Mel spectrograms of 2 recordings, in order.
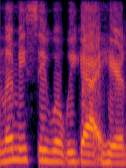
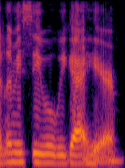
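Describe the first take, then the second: First: Said in the usual way. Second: A quick, lower aside while scanning comments; lower, quicker repeat. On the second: Real, not acted. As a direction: say it again lower and quicker, to yourself. Reading comments, says line twice.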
